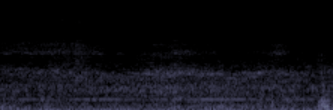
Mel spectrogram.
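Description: Faint background noise: a low rumble with a thin, faint steady hum, and no distinct event.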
